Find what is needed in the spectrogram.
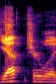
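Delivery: loud, slow and eager. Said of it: "I'm like".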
